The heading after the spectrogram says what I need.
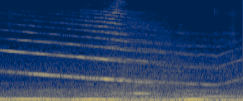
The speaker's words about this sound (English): Sorry, fire truck just went by.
